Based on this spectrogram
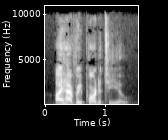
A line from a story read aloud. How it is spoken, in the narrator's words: said Meyerhof stiffly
